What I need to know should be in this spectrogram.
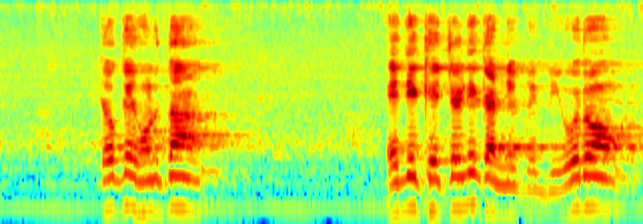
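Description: An elderly man sings in a slow, drawn-out voice into a microphone.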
